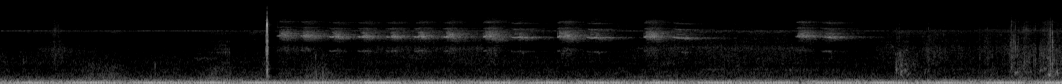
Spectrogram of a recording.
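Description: A bird calling a quick run of high chirps, about three a second, for several seconds, with a few more near the end. A single sharp click comes just before the calls start, and a steady low background noise runs underneath.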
